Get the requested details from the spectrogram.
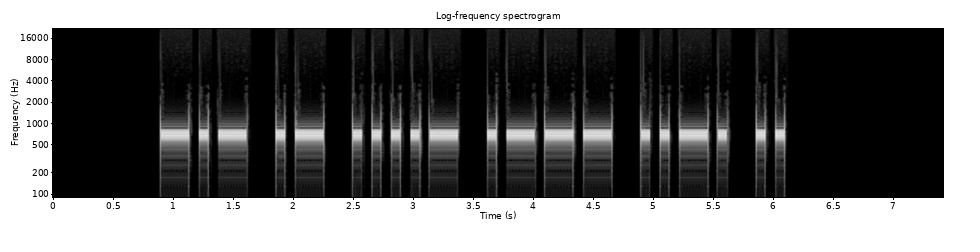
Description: Morse code, heard as a keyed tone, about 15 wpm, 700 Hz. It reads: KA4JFI
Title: USA Call Signs 15wpm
